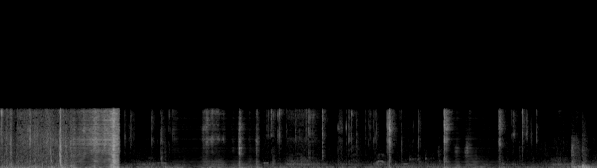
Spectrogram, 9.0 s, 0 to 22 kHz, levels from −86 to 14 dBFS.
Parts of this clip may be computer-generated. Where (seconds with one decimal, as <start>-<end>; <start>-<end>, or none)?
1.1-1.8; 2.6-3.9; 6.7-7.5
